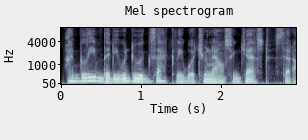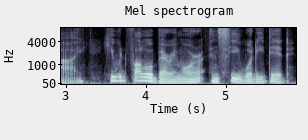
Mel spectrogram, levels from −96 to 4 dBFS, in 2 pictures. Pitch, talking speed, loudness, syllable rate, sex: 105 Hz, 225 wpm, -17 LUFS, 5.6 syllables/s, male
